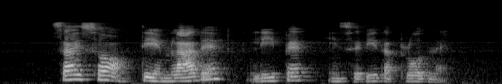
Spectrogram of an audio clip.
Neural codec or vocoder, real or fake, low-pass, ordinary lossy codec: none; real; 7.2 kHz; Opus, 64 kbps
